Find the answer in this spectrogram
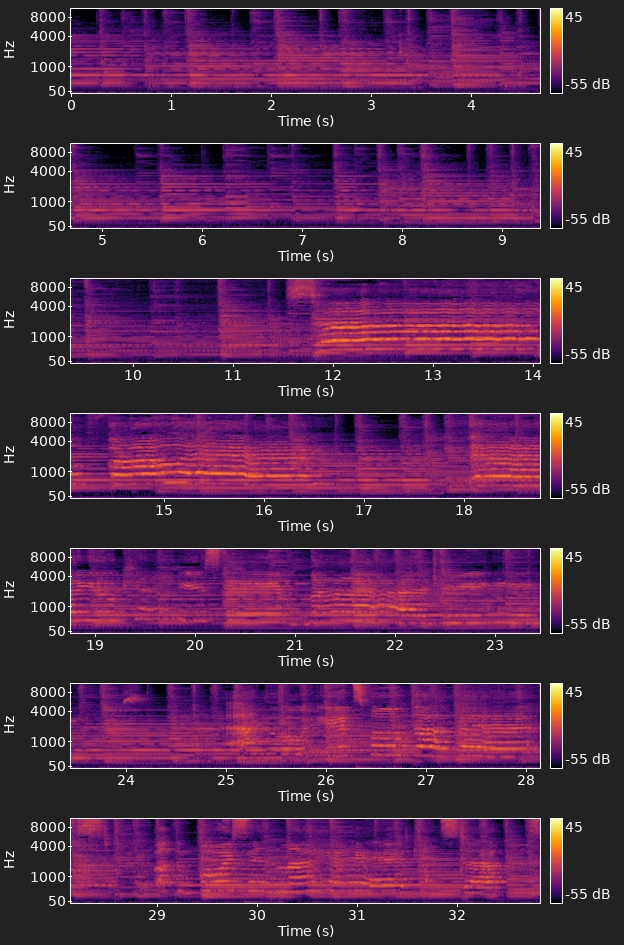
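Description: Acoustic guitar playing an introduction on its own. About twelve seconds in, a woman's voice comes in singing the melody over the guitar, much louder than the guitar.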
